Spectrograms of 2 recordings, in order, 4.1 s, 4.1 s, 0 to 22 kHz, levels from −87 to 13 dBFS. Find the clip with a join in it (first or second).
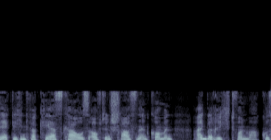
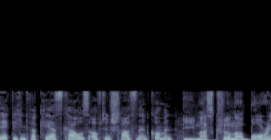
second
